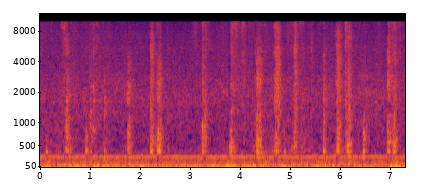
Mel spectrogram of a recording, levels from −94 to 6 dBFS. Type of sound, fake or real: fake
